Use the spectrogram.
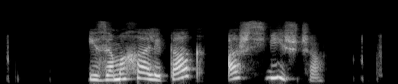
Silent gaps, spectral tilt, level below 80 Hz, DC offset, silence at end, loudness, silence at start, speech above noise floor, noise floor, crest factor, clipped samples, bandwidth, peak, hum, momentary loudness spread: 2.20-2.24 s; -5 dB/octave; -60 dBFS; under 0.1%; 0.75 s; -14 LUFS; 0.9 s; 60 dB; -73 dBFS; 16 dB; under 0.1%; 8 kHz; 0 dBFS; none; 11 LU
